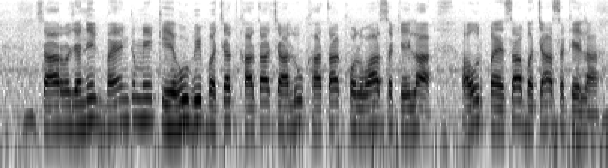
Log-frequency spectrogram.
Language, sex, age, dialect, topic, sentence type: Bhojpuri, male, 25-30, Western, banking, statement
